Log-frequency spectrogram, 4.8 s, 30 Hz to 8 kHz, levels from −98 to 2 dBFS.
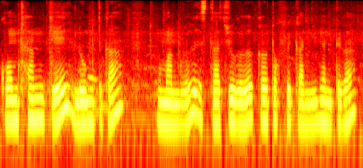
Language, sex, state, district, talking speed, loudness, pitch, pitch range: Wancho, male, Arunachal Pradesh, Longding, 175 wpm, -15 LUFS, 145 Hz, 135-150 Hz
